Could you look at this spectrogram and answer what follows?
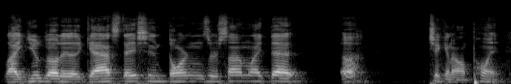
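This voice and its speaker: A man's voice: mid-range voice, fairly even intonation, normal speed, clear, resonant tone. A man hosting a podcast, talking loosely and profanely with many fillers and restarts. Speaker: podcast host. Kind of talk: casual podcast chat.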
